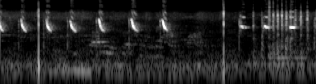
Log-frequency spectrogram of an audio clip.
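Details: Lesser green leafbird (cucak ijo mini) singing vigorously: a quick run of six sharp, downslurred whistled notes, then louder mixed chips and twittering, with sharp clicks scattered throughout.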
